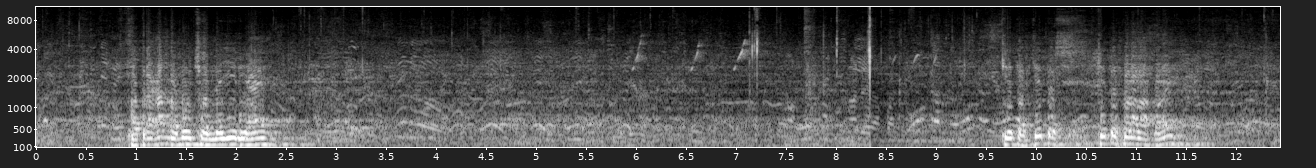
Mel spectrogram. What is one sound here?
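A man shouts loudly outdoors to call an animal.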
